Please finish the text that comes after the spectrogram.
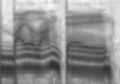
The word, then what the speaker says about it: Biollante: 1989 film Godzilla versus Biolante. Finally got to say it right. I was just reading it. I'm like, I don't know. But it makes sense. It's from some French poem from the 1800s.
